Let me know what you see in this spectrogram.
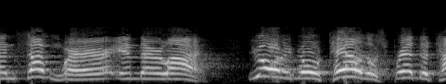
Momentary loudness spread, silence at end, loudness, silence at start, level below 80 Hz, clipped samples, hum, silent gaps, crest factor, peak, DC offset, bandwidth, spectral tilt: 8 LU; 0 s; -16 LUFS; 0 s; -66 dBFS; under 0.1%; none; none; 14 dB; -4 dBFS; under 0.1%; 6 kHz; -5.5 dB/octave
